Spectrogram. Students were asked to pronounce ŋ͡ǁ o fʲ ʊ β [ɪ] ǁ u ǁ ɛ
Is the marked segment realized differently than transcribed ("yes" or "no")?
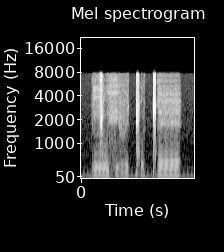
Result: no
